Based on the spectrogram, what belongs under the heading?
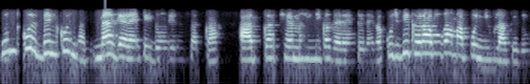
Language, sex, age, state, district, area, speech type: Hindi, female, 18-30, Uttar Pradesh, Ghazipur, urban, conversation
